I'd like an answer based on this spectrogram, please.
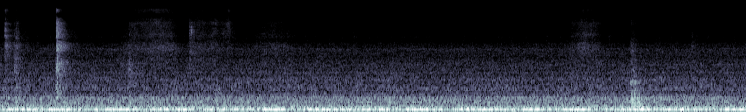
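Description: Steady low hum of a room's background noise, with a few faint ticks, a couple near the start and one near the end.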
